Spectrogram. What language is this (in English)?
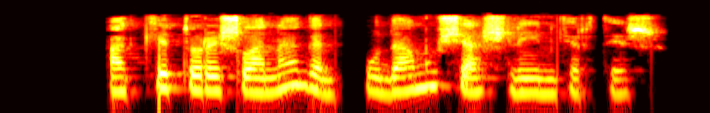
Mari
